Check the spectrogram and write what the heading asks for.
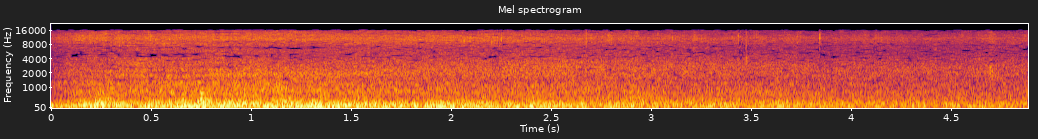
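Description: Steady rain hissing on wet pavement, with the low rumble of a SWEG regional train crossing the railway bridge overhead, fading away over the first two seconds or so.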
